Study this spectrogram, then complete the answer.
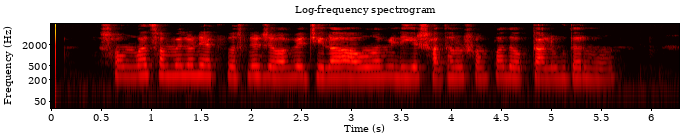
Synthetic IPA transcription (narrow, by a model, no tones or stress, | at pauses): ʃɔŋbad̪ʃɔmːeloneɛkpɾosneɾd͡ʑɔβabed͡ʑelaaoamiliɡeɾʃad̪ʱaɾonʃɔmpad̪ok̚t̪alukd̪aɾmo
